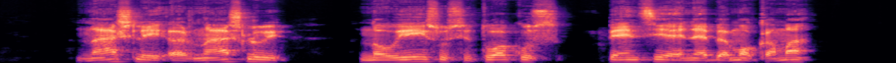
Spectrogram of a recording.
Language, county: Lithuanian, Klaipėda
